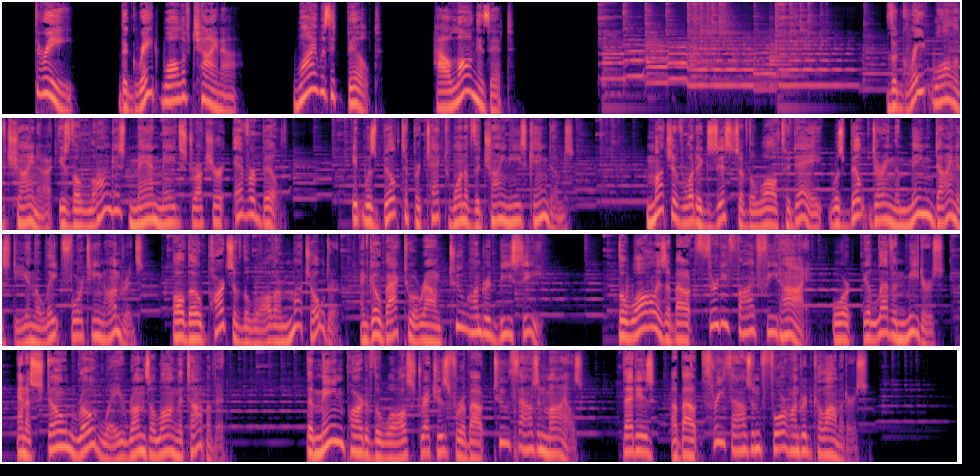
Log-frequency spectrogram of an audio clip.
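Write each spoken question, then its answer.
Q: Why was it built?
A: To protect one of the Chinese kingdoms

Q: How long is it?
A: About 2,000 miles (3,400 kilometers)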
